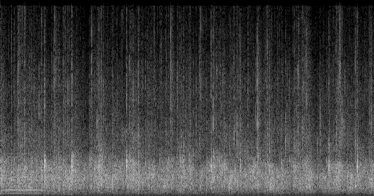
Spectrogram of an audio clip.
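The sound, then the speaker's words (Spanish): Audience applause given to the Lord at a religious gathering, a dense, even wash of many hands clapping that holds steady for several seconds with no voices on top. “Démosle un aplauso al Señor.”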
